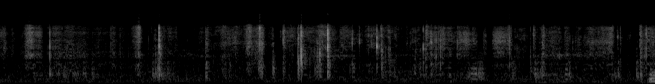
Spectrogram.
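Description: A scrap of paper rubbing and scraping over cardstock in short, irregular strokes, wiping off a misplaced smear of Tombow liquid glue.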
